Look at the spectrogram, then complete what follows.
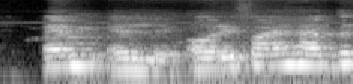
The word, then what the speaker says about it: MLA: If I have the word MLA, he is the MLA or MLA.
